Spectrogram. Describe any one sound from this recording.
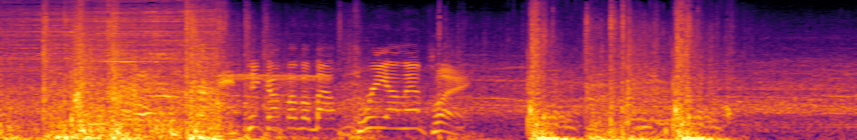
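Armoured players crash together with heavy thuds.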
